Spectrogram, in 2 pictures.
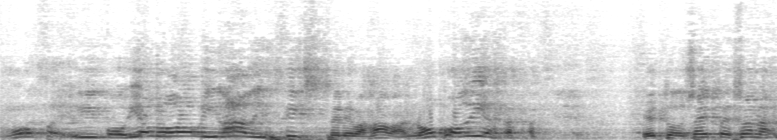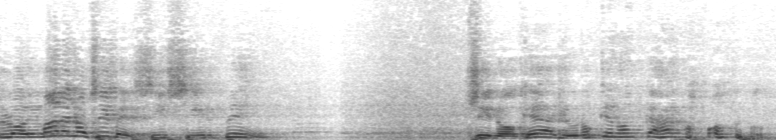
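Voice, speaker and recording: High-voiced pastor in an echoey room. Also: male voice. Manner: folksy, keeps calling listeners "brother", animated storytelling. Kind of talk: conversational sermon. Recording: echoey room with faint ambient noise.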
